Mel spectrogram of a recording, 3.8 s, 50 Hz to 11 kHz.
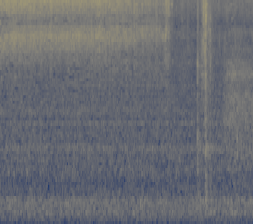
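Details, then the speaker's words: Honda CBR600F4i clutch: the removed original Japanese NTN release bearing, spun by hand, gives a steady gritty rasp with a low growl because it is worn. A new replacement bearing is quieter. "ну собственно вот послушайте это подшипник который был установлен шумит и даже рычит"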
